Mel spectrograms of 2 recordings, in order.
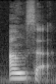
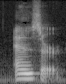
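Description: First: It is said with a British accent. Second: It is said with an American accent. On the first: "英式呢读作answer" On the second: "美式的话呢读作answer"

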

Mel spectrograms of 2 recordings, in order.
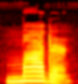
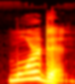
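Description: First: No extra r sound is added in the word. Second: An extra r sound is added in the word. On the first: The speaker calls it right. "他们就说了modern" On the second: The speaker calls it wrong. "我以前总把它读成modern"

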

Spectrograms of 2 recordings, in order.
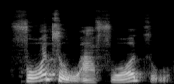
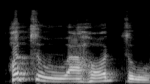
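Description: First: It is said in standard Mandarin pronunciation. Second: It is said in Taiwanese-accented Mandarin. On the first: "我们觉得标准的普通话讲就是" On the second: "因为台湾国语这个不标准，就会变成"

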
